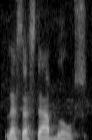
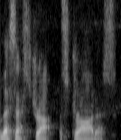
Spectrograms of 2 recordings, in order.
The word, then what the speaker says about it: Los Establos: the guy first off I say it wrong it's Les establos and I've been saying Les EST strus okay you know me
